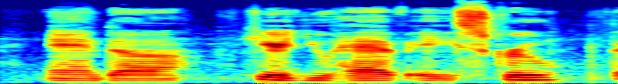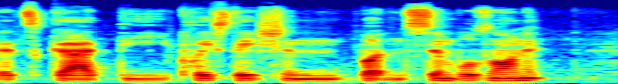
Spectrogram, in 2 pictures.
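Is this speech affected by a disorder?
No.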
